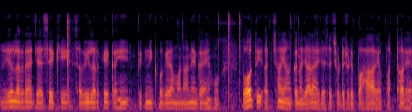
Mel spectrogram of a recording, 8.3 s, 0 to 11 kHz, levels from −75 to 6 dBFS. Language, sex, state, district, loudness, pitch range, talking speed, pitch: Hindi, male, Bihar, Supaul, -25 LUFS, 95-105 Hz, 205 wpm, 100 Hz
